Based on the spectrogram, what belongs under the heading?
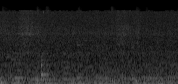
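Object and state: Nothing is struck.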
